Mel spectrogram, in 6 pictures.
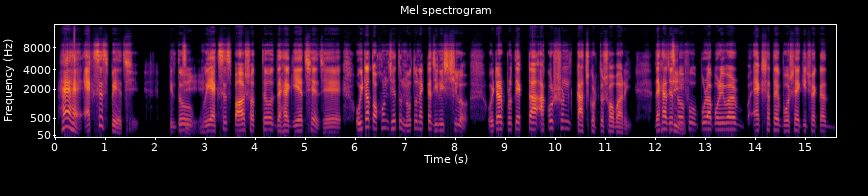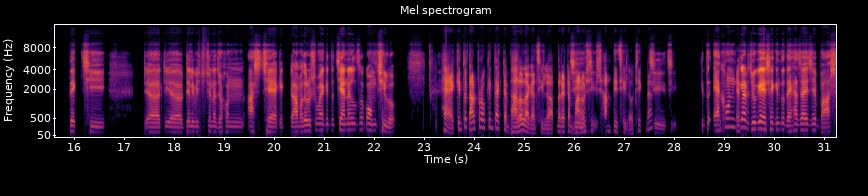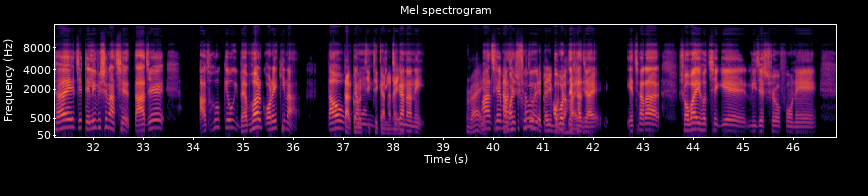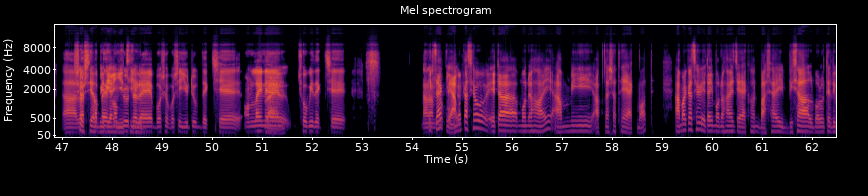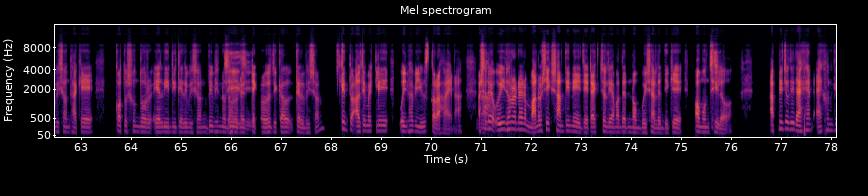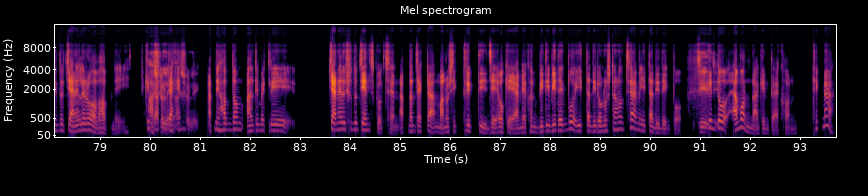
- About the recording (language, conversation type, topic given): Bengali, unstructured, আপনি কি কখনো প্রযুক্তি ছাড়া একটি দিন কাটিয়েছেন?
- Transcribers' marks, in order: in English: "অ্যাক্সেস"; in English: "অ্যাক্সেস"; tapping; "আদৌ" said as "আধৌ"; "নিজস্ব" said as "নিজেস্ব"; lip smack; in English: "আল্টিমেটলি"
